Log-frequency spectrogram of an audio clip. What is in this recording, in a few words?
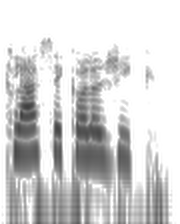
"classe ecologique", French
